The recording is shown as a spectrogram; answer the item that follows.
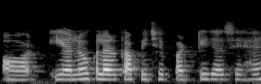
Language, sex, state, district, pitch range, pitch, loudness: Hindi, female, Chhattisgarh, Raipur, 225-240 Hz, 230 Hz, -19 LUFS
